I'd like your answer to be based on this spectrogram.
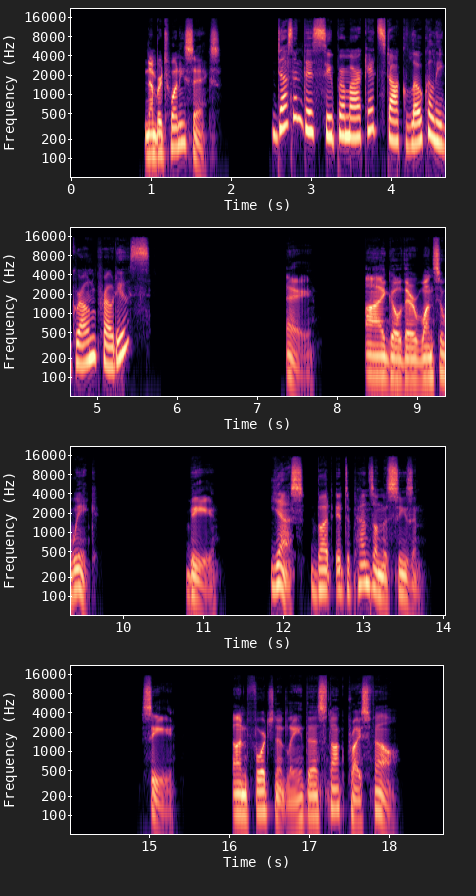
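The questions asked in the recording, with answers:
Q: Doesn't this supermarket stock locally grown produce?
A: B: Yes, but it depends on the season.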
